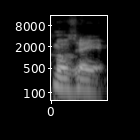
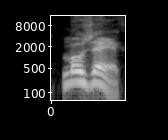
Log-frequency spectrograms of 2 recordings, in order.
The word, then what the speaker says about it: Mosaic: And it's pronounced Mosaic. Mosaic. That sounds way better.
